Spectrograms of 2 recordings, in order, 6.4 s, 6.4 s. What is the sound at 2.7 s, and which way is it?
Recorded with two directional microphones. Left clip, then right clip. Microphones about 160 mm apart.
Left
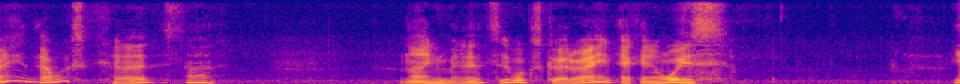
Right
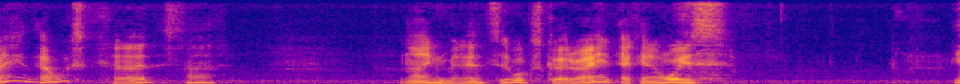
Speech, 30° left (ahead or behind).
